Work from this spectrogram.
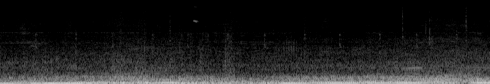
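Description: A city bus on route 57A in Glasgow, turning back into Glenmorrison Road near Darnley, gives a steady close low engine rumble and road drone that holds throughout with little change.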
